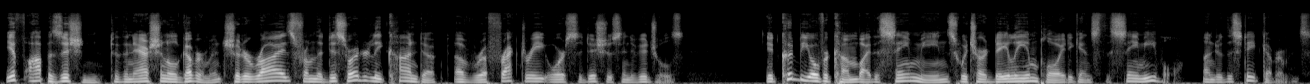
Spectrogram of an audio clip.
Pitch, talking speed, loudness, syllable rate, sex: 125 Hz, 170 wpm, -19 LUFS, 5.9 syllables/s, male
